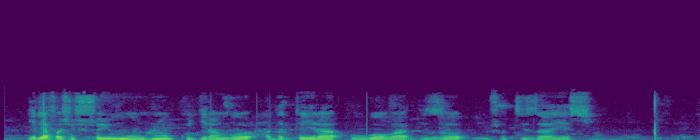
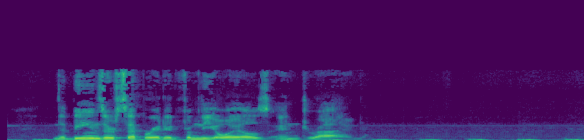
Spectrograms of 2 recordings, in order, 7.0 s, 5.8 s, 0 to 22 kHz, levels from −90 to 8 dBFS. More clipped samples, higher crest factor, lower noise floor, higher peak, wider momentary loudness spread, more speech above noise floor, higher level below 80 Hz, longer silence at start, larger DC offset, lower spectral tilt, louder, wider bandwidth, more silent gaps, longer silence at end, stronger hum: neither; about the same, 18 dB vs 16 dB; about the same, -40 dBFS vs -39 dBFS; about the same, -4 dBFS vs -4 dBFS; about the same, 21 LU vs 23 LU; about the same, 19 dB vs 21 dB; second, -58 dBFS vs -38 dBFS; about the same, 0.25 s vs 0.35 s; neither; first, -7 dB/octave vs -5.5 dB/octave; about the same, -21 LUFS vs -19 LUFS; second, 7.4 kHz vs 11.5 kHz; neither; first, 0.45 s vs 0 s; neither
